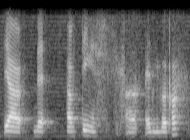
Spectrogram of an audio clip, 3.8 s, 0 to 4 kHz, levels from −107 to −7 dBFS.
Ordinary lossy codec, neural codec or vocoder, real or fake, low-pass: none; none; real; 3.6 kHz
